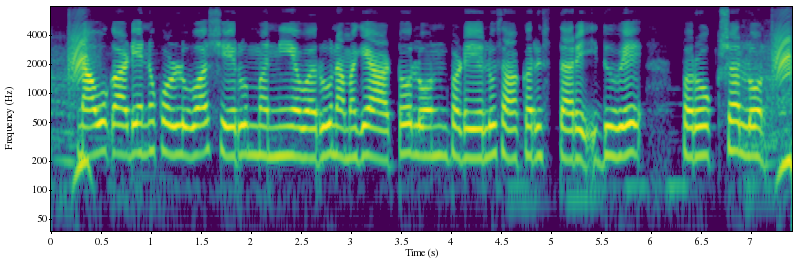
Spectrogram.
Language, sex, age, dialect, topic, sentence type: Kannada, female, 25-30, Central, banking, statement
